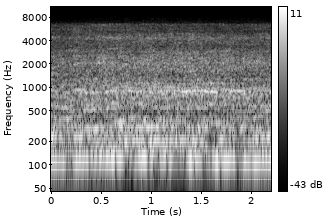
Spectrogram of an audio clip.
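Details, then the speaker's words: 1988 Saleen Foxbody Mustang V8 with Trick Flow 170 heads, Kenne Bell supercharger, after an apparent fix of the misfire: steady dense V8 note, no stutter up the throttle; exhaust primary temps now even, in the 300s to almost 400s; normal running. "And most importantly, we don't seem to have the stutter right up the throttle here. Nice and smooth."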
